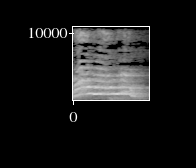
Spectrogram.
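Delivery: high, loud piercing scream; kid's shriek. Retold or imitated. Little kid shrieking at his brother in the lobby, piercing scream. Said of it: "One little kid is going".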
